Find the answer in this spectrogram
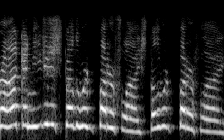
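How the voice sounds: Someone speaks in a put-on character voice, pitched extremely high and delivered at a moderate pace.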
